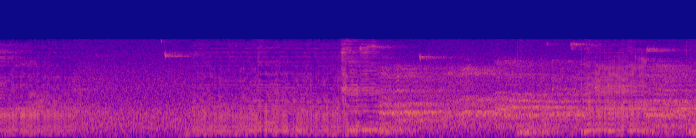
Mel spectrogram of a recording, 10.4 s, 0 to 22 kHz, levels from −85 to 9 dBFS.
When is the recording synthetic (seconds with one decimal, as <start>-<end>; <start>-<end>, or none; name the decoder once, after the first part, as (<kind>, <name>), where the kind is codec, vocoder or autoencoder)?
0.0-1.1 (vocoder, HiFi-GAN); 2.9-5.7; 8.8-9.7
